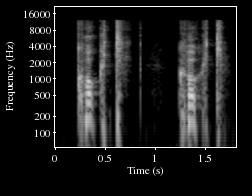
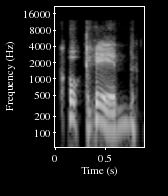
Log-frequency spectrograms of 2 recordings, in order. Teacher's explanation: the e d sound is pronounced like a t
